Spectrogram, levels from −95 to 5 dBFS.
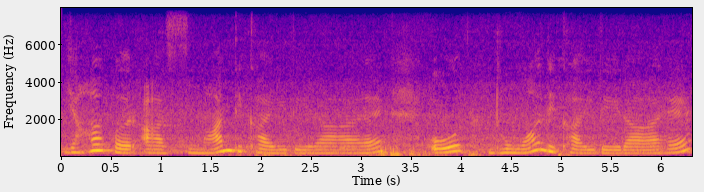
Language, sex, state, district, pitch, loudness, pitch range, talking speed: Hindi, female, Punjab, Pathankot, 195 Hz, -16 LUFS, 180-260 Hz, 125 wpm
